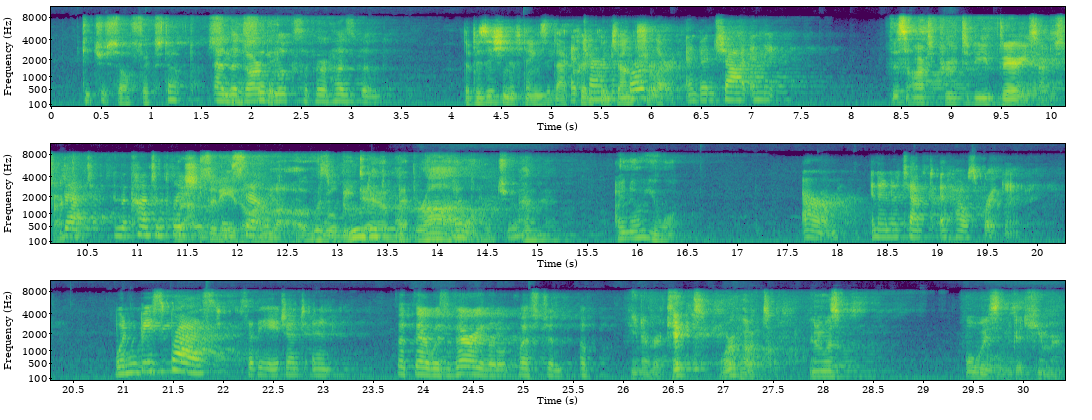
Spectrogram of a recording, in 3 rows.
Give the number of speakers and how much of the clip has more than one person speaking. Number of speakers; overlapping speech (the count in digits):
8, about 18%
